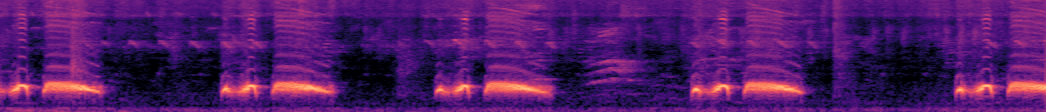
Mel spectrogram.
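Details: Female spotted dove calling the male, five steady phrases each made of two short lifting coos and a sustained soft coo, spaced roughly two and a half seconds apart; a faint brief chirping sounds between phrases.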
